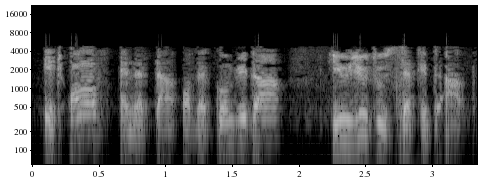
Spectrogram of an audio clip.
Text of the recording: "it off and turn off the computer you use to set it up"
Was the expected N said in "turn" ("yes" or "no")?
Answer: no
